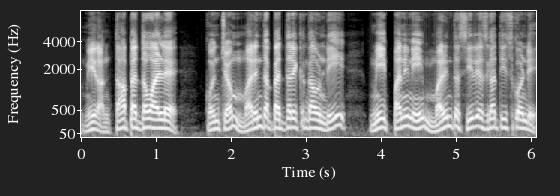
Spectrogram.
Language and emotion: Telugu, angry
